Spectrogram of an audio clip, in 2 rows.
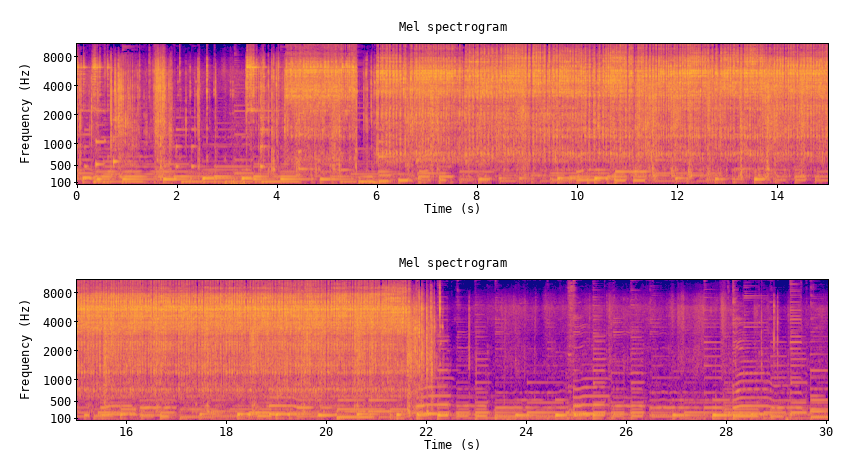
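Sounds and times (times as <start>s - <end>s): chain clattering through hoist: 0.0s - 2.6s, 3.3s - 22.3s
ratchet pawl clicking: 3.4s - 22.3s.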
